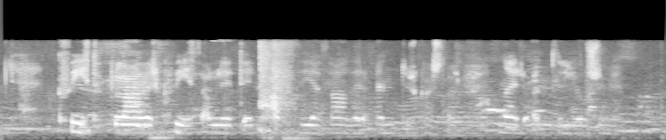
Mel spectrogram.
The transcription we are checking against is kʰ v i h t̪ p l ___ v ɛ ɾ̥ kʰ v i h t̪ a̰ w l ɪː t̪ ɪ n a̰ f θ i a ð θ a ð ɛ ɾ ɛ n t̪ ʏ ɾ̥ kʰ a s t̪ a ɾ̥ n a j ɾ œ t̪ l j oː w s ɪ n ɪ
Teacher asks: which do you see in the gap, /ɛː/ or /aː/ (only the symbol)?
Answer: aː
